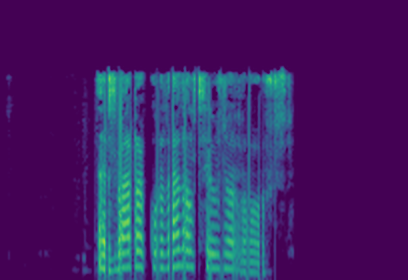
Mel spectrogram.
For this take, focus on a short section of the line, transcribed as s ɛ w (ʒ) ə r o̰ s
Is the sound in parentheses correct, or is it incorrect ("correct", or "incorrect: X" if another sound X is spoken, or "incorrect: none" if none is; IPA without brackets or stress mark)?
incorrect: z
